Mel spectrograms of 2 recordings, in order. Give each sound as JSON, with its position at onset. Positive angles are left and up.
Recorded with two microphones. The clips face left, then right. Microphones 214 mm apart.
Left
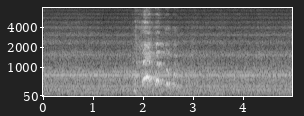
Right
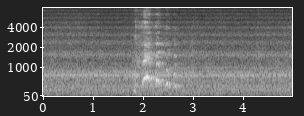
{"t": 1.8, "sound": "laughter", "side_deg": 10, "distance_m": 2.0}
